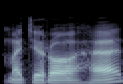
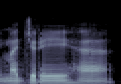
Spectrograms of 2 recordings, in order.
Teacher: yang kita sebut dengan imalah Apa itu imala Eh malah adalah mencondongkan bunyi bacaan baris Fathan lebih hampir kepada bunyi baris kasrah jadi bacaannya barisnya Fatah tapi kita mencondongkan nya jadi mirip kasrah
